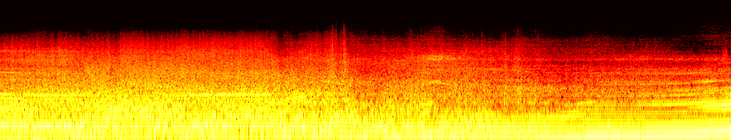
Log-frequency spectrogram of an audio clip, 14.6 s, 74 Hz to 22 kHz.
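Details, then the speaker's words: 50cc GY6 scooter ridden with only 3 variator weights: engine drones high and hard under wind rush, revving higher late in the run, past 8,000 rpm, with less top speed; over-revving from too few variator weights. "i'm not sure if wrapping this thing past eight grand is good i'm sure it can do it just fine but uh in our case we only have one of these scooters so blowing it up really isn't a smart choice"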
